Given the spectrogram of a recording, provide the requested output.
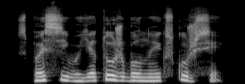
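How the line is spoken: Scoffing snort. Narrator (Russian): хмыкнул Даниэль

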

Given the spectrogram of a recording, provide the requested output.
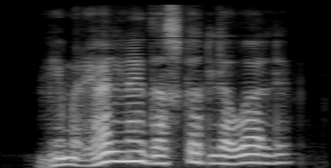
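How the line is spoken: Whisper. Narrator (Russian): прошептала Рози

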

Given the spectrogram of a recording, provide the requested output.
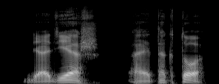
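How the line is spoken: Low-voiced question. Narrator (Russian): вполголоса спросил Керст

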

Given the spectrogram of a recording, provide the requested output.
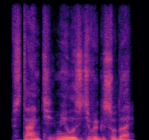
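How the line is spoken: Whisper. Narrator (Russian): шепнул Геральту один из стоявших рядом рыцарей

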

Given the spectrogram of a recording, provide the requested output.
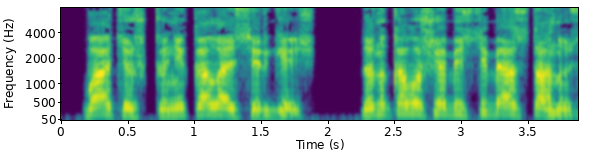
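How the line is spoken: Anguished woman's cry. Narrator (Russian): закричала бедная Анна Андреевна

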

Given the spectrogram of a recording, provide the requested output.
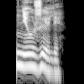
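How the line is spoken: Snort. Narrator (Russian): Фарик фыркнул

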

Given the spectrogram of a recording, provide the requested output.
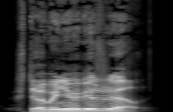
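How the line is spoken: Barked. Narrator (Russian): рявкнул Филиппыч

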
